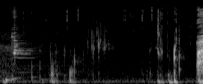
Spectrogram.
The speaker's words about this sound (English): I just heard myself gulping through the headphones and it's like, gulp, gulp.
